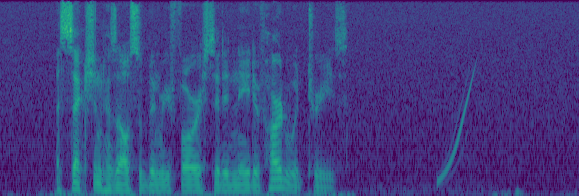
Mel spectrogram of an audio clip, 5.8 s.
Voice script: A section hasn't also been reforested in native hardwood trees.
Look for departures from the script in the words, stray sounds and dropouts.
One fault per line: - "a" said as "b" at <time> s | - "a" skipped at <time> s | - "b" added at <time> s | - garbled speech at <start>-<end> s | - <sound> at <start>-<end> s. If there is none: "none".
- "hasn't" said as "has" at 1.0 s
- chirp at 4.4-4.8 s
